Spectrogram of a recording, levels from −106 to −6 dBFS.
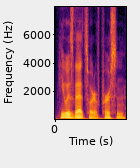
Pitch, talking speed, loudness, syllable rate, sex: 110 Hz, 255 wpm, -16 LUFS, 5.3 syllables/s, male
